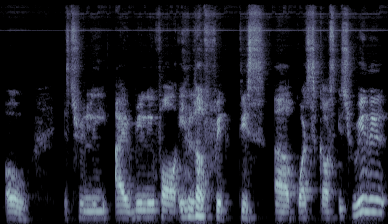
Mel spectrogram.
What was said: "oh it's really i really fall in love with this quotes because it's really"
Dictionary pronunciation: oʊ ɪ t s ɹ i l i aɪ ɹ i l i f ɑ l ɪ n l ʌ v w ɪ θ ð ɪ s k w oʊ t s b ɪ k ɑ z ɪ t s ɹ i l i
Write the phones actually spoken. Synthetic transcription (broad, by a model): oʊ ɪ t s ɹ i l i aɪ ɹ i l i f ɑ l ɪ n l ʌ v w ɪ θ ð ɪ s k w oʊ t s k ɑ s ɪ t s ɹ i l i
